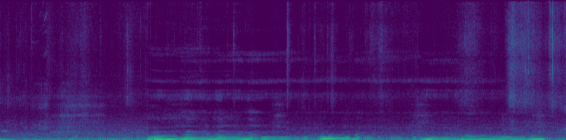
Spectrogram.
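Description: A man humming a slow, wordless lullaby melody in a low voice, holding long notes that glide from one pitch to the next; the humming starts about two seconds in after a brief pause.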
